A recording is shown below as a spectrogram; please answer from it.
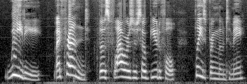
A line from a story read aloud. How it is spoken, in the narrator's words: Cypress exclaimed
